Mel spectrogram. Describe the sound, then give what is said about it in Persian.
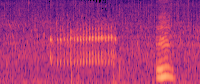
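A frog croaks: a rapid, buzzy rattling trill of under a second, then a single short, louder tonal call, with no voices. “قورباغه.”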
